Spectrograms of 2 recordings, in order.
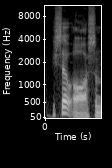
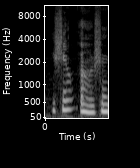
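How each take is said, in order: First: It is said in the speaker's normal voice. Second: It is said in a put-on cartoon voice.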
